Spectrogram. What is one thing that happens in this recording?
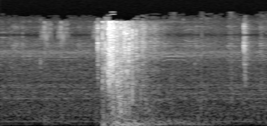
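A weapon is picked up with a sharp metallic rattle.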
